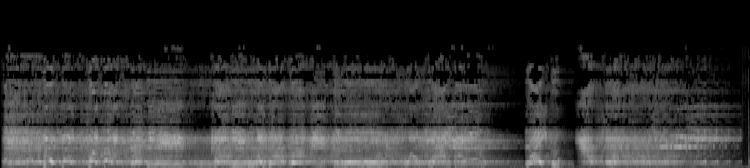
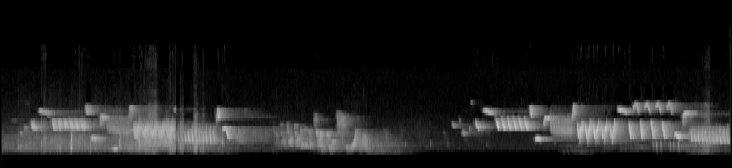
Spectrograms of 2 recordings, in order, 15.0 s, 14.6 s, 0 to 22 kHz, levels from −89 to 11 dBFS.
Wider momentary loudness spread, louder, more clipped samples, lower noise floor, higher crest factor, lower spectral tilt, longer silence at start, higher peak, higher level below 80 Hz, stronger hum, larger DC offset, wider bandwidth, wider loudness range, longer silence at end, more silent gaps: second, 10 LU vs 17 LU; second, -24 LUFS vs -18 LUFS; neither; second, -49 dBFS vs -64 dBFS; about the same, 18 dB vs 20 dB; first, 1 dB/octave vs 14.5 dB/octave; second, 0.05 s vs 0.35 s; second, -8 dBFS vs -4 dBFS; first, -60 dBFS vs under -90 dBFS; neither; neither; first, 16 kHz vs 13 kHz; second, 4 LU vs 16 LU; about the same, 0 s vs 0.05 s; neither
